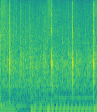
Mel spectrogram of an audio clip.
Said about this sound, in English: Stand up if you would. Stand with me. Now, let's clap our hands unto the Lord, shall we?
